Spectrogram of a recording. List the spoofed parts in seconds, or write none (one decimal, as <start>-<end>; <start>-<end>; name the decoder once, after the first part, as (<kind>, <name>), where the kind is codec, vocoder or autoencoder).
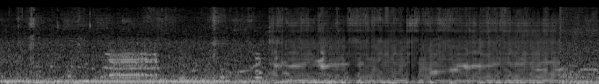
2.7-5.6 (vocoder, BigVGAN v2)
